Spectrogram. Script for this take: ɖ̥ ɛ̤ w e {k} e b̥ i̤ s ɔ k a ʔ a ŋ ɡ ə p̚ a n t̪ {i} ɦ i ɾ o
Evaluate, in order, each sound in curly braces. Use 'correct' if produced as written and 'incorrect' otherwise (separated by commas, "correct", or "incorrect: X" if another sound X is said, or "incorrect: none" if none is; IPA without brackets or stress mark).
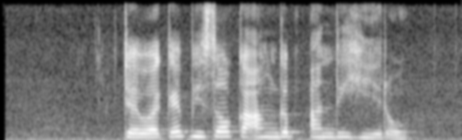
correct, correct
